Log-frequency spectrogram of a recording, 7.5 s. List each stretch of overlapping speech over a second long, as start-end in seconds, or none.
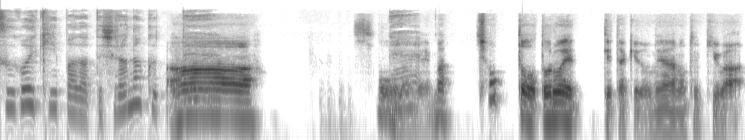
none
